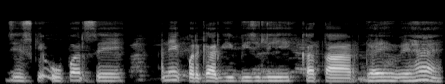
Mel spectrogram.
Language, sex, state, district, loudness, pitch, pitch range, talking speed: Maithili, male, Bihar, Kishanganj, -18 LUFS, 170 Hz, 165-180 Hz, 160 wpm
